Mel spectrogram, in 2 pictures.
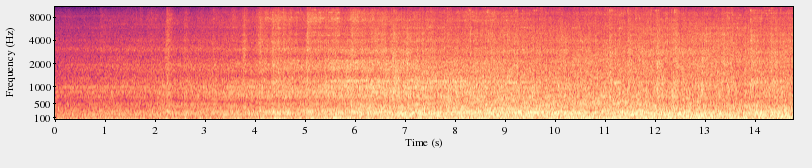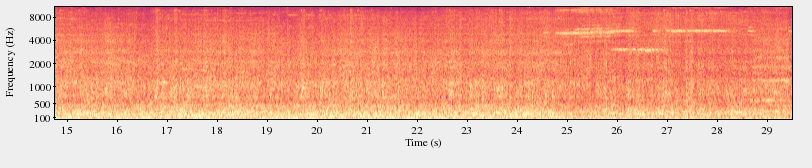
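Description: Diesel-electric multiple unit (DEMU) train running past close by, a steady rumble and clatter of wheels on rails that grows louder over the first several seconds and then holds. Brief high-pitched wheel squeals come near the end.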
